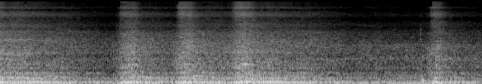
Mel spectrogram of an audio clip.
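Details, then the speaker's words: 1986 Ford F350 dually, 7.3 IDI diesel with ATS turbo kit, run in the shop; downpipe audible through the transmission tunnel. Rumble swells and falls with throttle blips, no knocks or misfires; healthy. "It's gotta have oil pressure to run that smooth. You can hear the downpipe through the transmission tunnel."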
